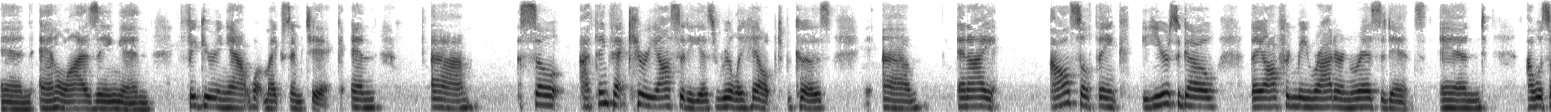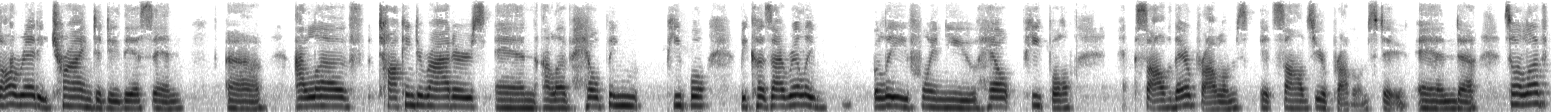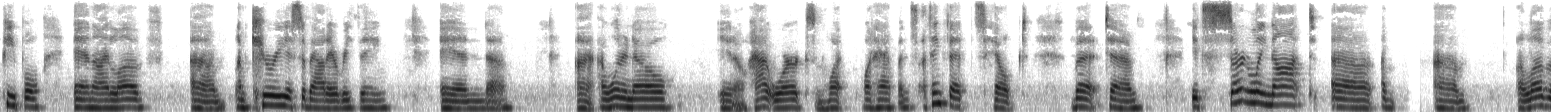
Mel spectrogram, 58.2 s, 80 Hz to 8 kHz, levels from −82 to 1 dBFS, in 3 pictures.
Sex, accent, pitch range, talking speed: female, American, 155-190 Hz, 120 wpm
